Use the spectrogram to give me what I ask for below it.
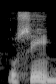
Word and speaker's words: sim: Because there is a nasal sound when the M has a vowel before it at the end, right?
